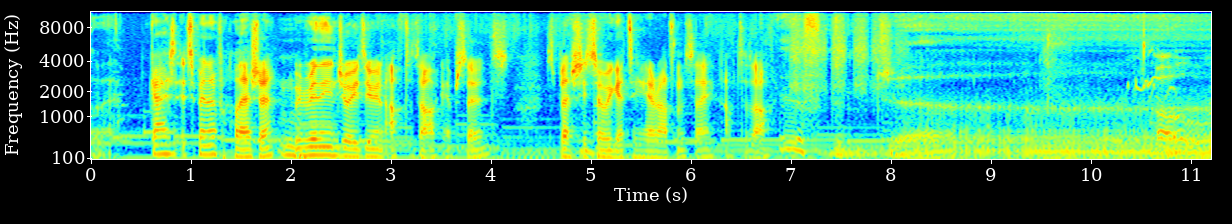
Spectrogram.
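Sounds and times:
speech: 0.6 - 9.6, 10.7 - 11.1
long burp: 8.1 - 11.1.

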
